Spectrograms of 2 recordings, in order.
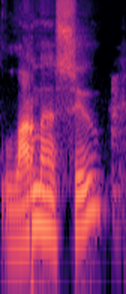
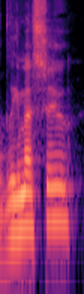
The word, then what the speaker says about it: Lama Su: yeah so I did double check it is llama Sue uh I I always want to mispronounce it and say uh limasu that's not right llama it is nice it's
